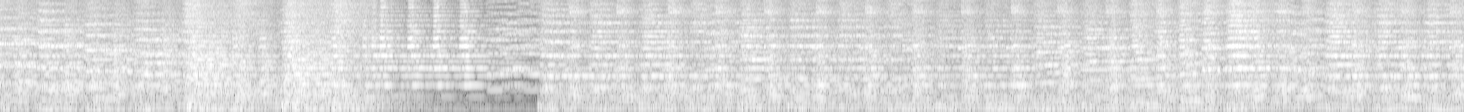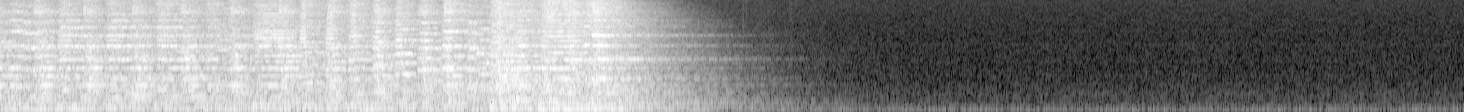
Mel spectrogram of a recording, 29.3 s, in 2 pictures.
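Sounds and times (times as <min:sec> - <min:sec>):
symphony orchestra playing a Persian march: 0:00.0 - 0:22.0.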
